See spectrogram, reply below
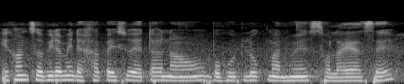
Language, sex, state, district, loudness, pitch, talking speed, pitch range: Assamese, female, Assam, Kamrup Metropolitan, -16 LUFS, 185 Hz, 180 wpm, 180-195 Hz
